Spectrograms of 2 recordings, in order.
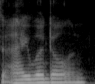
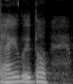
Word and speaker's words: Isla Dawn: Is it, I okay, I think it's Isla Dawn, and people call her Isla Dawn, and you called her Isla Dawn.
